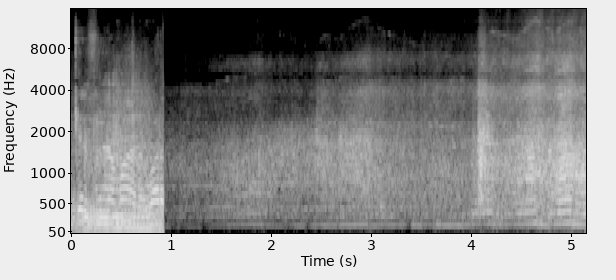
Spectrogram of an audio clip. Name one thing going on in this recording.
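A rally car approaches from a distance with a growing engine drone.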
